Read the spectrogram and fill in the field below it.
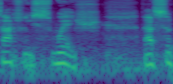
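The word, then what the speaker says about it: Slysz: A lot of people were pronouncing it Sleaze or Slize or whatever. It's actually Swish.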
